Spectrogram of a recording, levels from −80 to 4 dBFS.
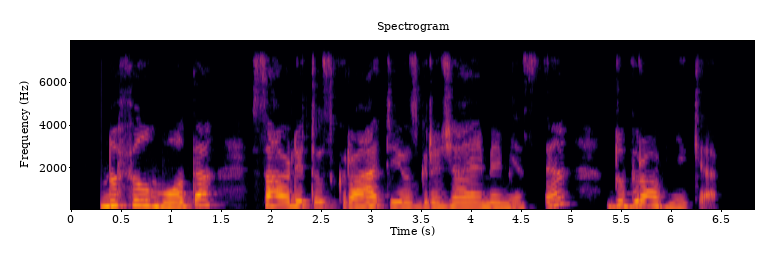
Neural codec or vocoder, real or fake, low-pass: none; real; 7.2 kHz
